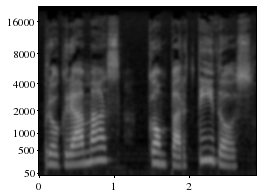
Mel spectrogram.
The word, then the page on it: programas compartidos: Spanish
